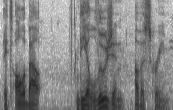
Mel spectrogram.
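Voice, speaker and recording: A middle-aged man, a screaming vocalist, telling stories in a casual, animated interview with many restarts. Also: low voice, unhurried, a little hiss or hum. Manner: rambling, animated storytelling with restarts.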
